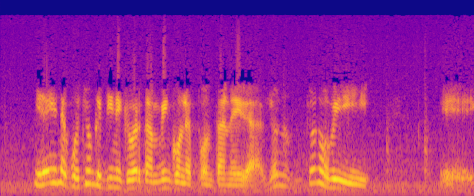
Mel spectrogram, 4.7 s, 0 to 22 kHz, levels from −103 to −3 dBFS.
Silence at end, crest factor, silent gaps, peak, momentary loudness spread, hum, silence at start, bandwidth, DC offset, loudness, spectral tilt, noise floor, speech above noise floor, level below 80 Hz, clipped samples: 0 s; 16 dB; none; 0 dBFS; 12 LU; none; 0.05 s; 15.5 kHz; under 0.1%; -15 LUFS; -6 dB/octave; -37 dBFS; 22 dB; -50 dBFS; under 0.1%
